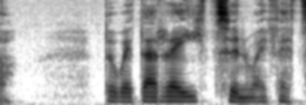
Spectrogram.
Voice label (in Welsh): "reit", Welsh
